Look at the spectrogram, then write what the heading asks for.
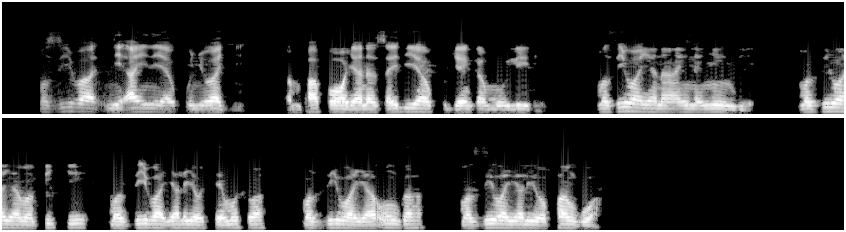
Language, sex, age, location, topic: Swahili, male, 36-49, Wajir, agriculture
